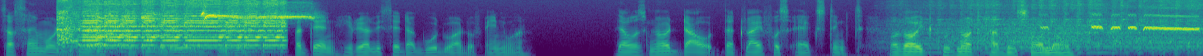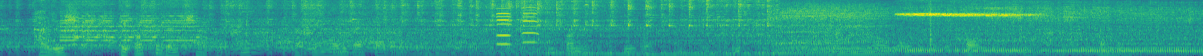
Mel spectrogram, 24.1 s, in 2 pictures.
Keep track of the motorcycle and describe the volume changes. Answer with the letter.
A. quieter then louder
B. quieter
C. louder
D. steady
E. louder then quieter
C.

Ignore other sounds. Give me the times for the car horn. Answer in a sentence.
The car horn can be heard from 0.6 to 2.9 s, from 12.3 to 14.2 s and from 17.0 to 17.4 s.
